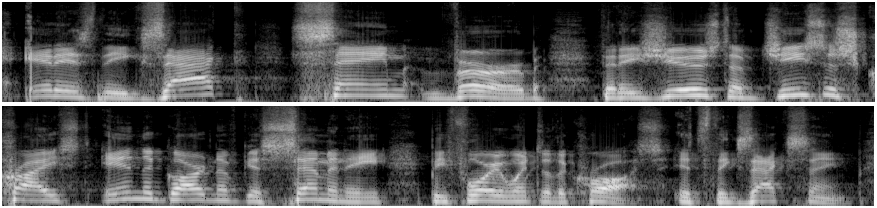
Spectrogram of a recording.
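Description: A man's voice: a little high, fairly bright tone. A middle-aged male pastor preaching a sermon, telling the story and asking the congregation rhetorical questions.

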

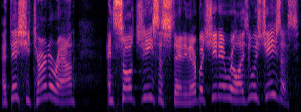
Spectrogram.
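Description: A man preaching an Easter sermon as pastor, impassioned, swinging from loud emphasis to hushed near-whispers. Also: very high voice, expressive, fairly quick. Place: church sanctuary. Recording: long reverb of a church hall.

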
